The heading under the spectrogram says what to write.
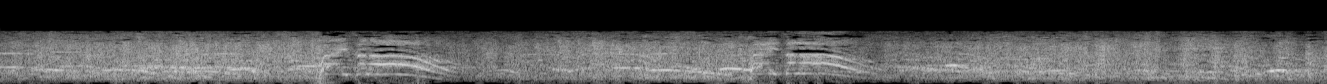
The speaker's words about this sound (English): Would you stand and clap your hands? If you feel like God's able to fill you with the Holy Ghost, or He's able to answer a problem, He's able to make a way. If you really believe that, clap your hands to Him right now.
